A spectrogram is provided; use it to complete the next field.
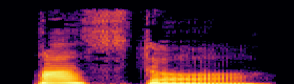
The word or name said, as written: pasto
